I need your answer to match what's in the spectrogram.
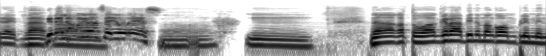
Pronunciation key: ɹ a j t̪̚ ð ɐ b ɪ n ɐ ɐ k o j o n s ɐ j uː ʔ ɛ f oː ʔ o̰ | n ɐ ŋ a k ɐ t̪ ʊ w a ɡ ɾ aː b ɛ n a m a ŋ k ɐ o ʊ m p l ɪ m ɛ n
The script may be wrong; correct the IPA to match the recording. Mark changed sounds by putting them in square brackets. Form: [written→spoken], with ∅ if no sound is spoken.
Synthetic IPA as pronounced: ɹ a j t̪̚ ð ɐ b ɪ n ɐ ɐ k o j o n s ɐ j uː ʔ ɛ [f→s] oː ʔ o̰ | n ɐ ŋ a k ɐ t̪ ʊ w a ɡ ɾ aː b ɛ n [a→ɐ] m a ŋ k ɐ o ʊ m p l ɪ m ɛ n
